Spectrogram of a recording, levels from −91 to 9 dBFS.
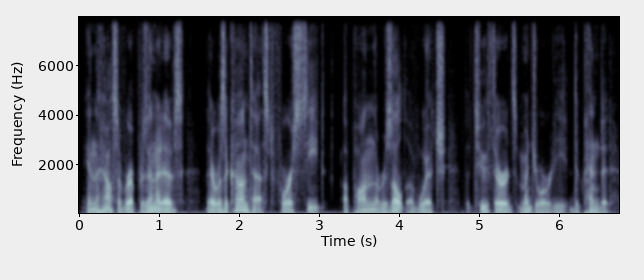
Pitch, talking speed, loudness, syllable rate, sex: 100 Hz, 195 wpm, -21 LUFS, 6.3 syllables/s, male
